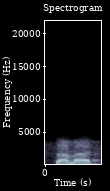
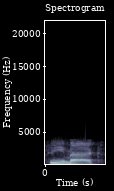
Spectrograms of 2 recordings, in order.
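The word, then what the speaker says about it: Cemex: would note that that that is pronounced semx not cax uh there's been heated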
